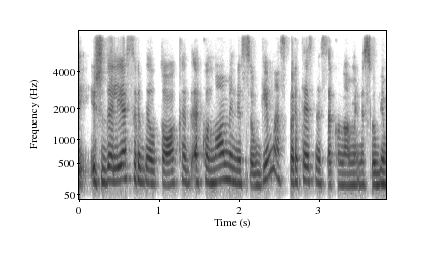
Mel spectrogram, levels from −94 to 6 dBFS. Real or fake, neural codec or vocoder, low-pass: real; none; 7.2 kHz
